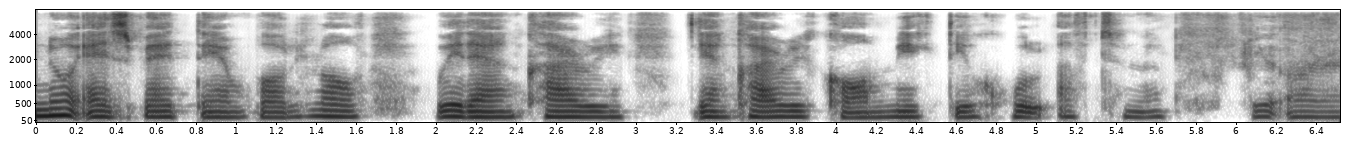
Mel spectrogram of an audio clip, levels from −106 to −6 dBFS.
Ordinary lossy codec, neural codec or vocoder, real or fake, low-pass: none; codec, 16 kHz, 4 kbps, X-Codec, WavLM features, trained on Multilingual LibriSpeech; fake; 7.2 kHz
